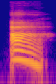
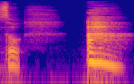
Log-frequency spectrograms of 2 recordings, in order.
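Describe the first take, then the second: First: The vowel is said sharply, like an exclamation. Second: The vowel is said low with a breathy voice. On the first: "This is an exclamation mark tone" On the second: "this is the breathy low tone"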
